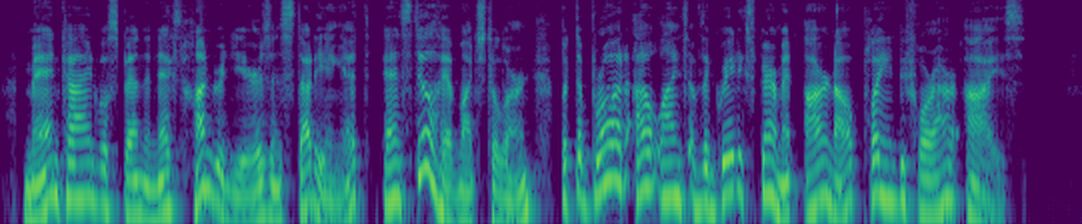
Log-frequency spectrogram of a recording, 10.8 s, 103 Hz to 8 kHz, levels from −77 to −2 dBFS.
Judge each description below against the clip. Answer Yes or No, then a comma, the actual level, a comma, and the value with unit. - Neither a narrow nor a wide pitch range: No, wide, 6.6 semitones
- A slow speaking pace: No, average, 165 wpm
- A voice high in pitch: No, medium, 150 Hz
